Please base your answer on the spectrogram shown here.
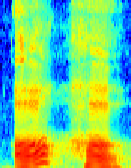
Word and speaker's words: अः: अ ह अः अ स्वर और विसर्ग की ध्वनि कैसी हुई? ह दोनों को मिला के कैसा साउंड आया? कैसी ध्वनि आई? अह।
